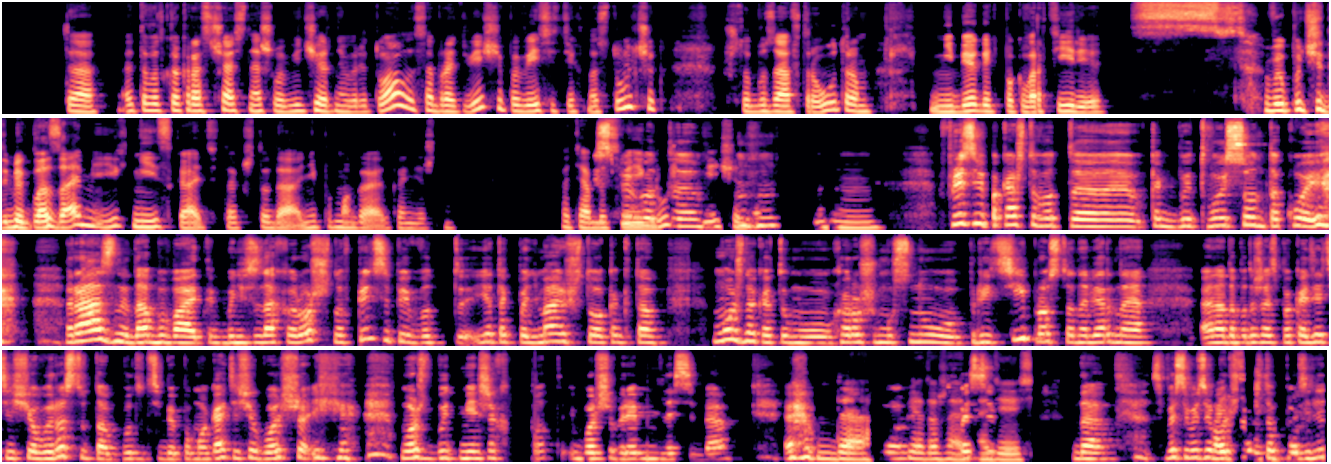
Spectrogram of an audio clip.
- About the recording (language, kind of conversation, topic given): Russian, podcast, Какой у тебя подход к хорошему ночному сну?
- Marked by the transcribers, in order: other noise; laughing while speaking: "выпученными глазами"; chuckle; chuckle; other background noise; chuckle; tapping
